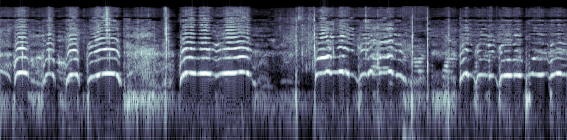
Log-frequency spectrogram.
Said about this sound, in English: Listen, there's a lot of crying, and then we'll get to the dialogue.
